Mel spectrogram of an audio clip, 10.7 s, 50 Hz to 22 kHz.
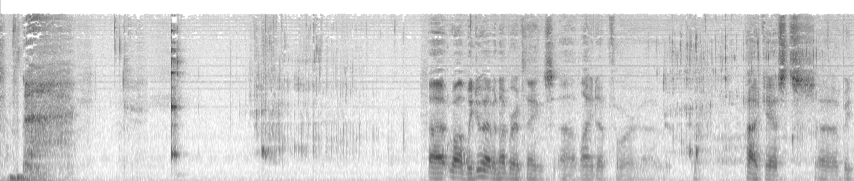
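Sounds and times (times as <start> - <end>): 
glass clink: 2.1 - 2.4
beer pouring into a glass: 3.0 - 5.1, 8.2 - 10.6
speech: 5.4 - 8.4, 9.3 - 10.6.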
